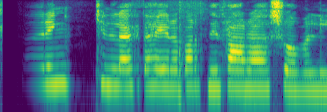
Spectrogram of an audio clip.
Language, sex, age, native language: Icelandic, female, 13, Icelandic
